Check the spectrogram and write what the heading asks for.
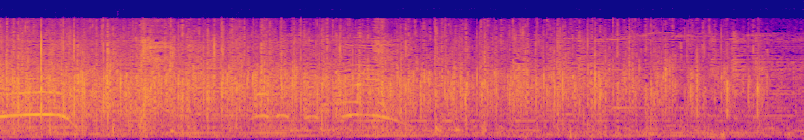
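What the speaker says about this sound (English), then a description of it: "Warm round of applause from the Team GB." A crowd at a women's pentathlon European Championships medal ceremony in Bath applauds warmly as an athlete steps onto the podium, with steady clapping, crowd noise and a few whistles, while a commentator talks over it.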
